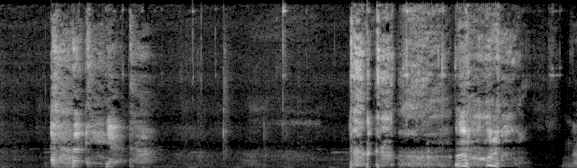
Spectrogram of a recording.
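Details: Girl coughing.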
